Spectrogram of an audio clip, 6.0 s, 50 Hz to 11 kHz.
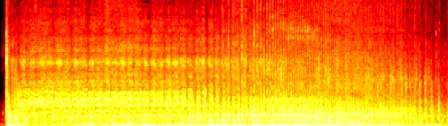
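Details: Front end loader diesel, unused about 15 years, started on ether with little nasty-looking diesel in the tank: catches right away, runs a few seconds with a rough, uneven beat, then fades and dies; it sounds fuel-starved, cause not confirmed.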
